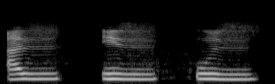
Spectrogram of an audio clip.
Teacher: Huruf za ini dia terdengar ada desisnya, ada suara desisnya.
